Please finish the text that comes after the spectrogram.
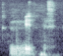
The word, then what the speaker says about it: knit: silent just like knife the K is silent nit knit okay yeah this this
